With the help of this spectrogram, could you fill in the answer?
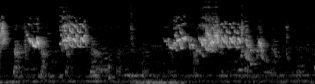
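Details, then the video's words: Budgerigars kept as pets, December 14, 2023, give short clusters of shrill, buzzy chirps in three or four bursts, each sliding and squeaky, over a faint low hum. "budgies Parrot budgies birds ❤️❤️ cute 🥰🥰 budgies Bueatiful Sounds"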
